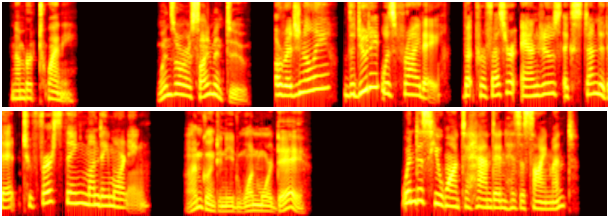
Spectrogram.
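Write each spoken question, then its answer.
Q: When does he want to hand in his assignment?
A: Tuesday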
